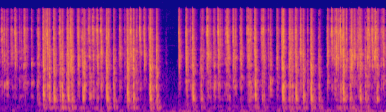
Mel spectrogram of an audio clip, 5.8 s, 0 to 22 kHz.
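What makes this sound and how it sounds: Fingertips type fast on a full-size black plastic Razer mechanical keyboard with clicky green switches and RGB backlight. A rapid stream of sharp, bright clicks with a midrange clack around 480 Hz comes in quick bursts, each keystroke dying away almost instantly, with a brief pause about halfway through before the typing resumes.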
